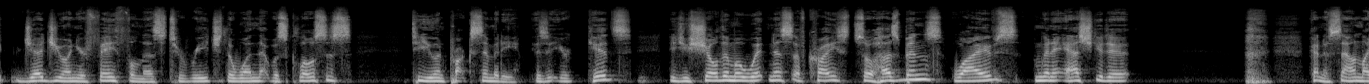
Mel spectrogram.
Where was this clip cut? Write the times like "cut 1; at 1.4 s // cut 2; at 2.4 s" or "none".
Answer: cut 1; at 6.6 s // cut 2; at 8.5 s // cut 3; at 10.3 s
